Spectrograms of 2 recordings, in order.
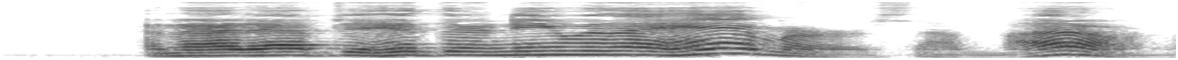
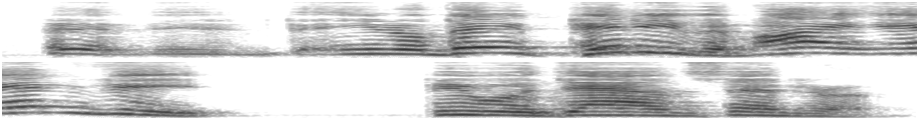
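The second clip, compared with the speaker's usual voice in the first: normal talking voice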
